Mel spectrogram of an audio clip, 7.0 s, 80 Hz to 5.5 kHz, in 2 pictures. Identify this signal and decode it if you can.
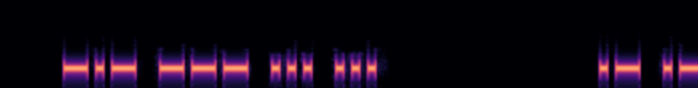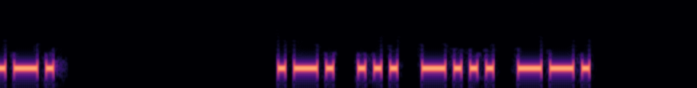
Morse code, heard as a keyed tone, about 30 wpm, 550 Hz. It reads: KOSS AP RSBG
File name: Ultimate Word List / 30WPM Ultimate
